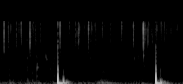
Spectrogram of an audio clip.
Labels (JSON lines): {"label": "biophony, double pulse", "recorder": "SoundTrap 300"}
